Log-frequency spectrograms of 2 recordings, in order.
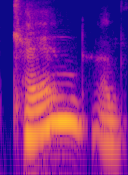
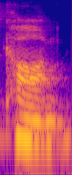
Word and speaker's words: Khan: And then Ken, apologies if I mispronounced your name there. Uh it's K it's Khan.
